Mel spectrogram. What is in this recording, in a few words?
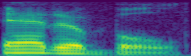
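"edible", English; adjective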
